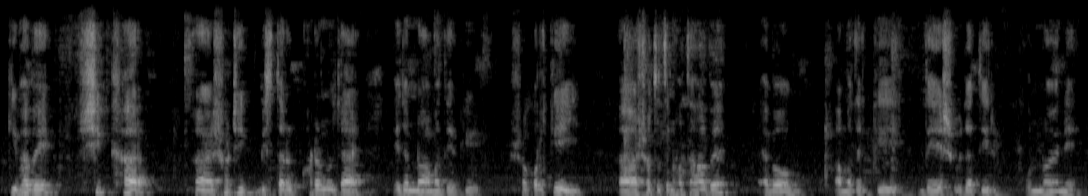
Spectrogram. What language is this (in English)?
Bangla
